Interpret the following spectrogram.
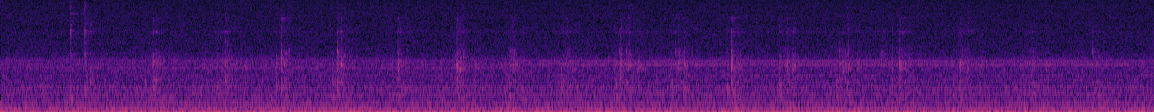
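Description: Faint, even ticking, about two ticks a second, over a low steady hum.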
